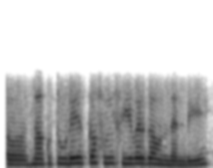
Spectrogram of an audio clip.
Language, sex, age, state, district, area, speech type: Telugu, female, 18-30, Andhra Pradesh, Nellore, rural, conversation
